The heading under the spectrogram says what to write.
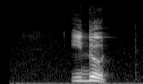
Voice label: bitter, ibibio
